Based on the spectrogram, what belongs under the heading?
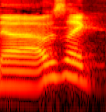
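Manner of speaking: ordinary talk, nothing marked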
